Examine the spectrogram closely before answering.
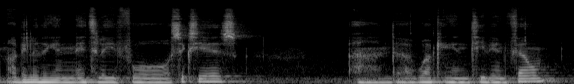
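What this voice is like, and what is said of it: London, southern English accent. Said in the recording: “I'm speaking in my normal accent, which is a little bit London, a little bit south of the UK in general.”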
